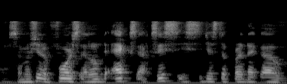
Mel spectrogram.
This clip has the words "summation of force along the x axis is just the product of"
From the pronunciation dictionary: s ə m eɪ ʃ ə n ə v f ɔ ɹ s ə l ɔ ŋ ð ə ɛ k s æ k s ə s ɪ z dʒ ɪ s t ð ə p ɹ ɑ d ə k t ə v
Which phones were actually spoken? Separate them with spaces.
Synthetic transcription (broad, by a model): s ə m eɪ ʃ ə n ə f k ɔ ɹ s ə l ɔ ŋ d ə ɛ k s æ k s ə s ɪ s dʒ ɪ s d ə p ɹ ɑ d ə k ə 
